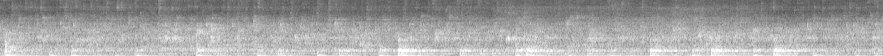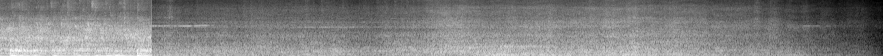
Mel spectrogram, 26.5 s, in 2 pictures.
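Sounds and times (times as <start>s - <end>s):
soundscape: 0.0s - 15.6s.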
